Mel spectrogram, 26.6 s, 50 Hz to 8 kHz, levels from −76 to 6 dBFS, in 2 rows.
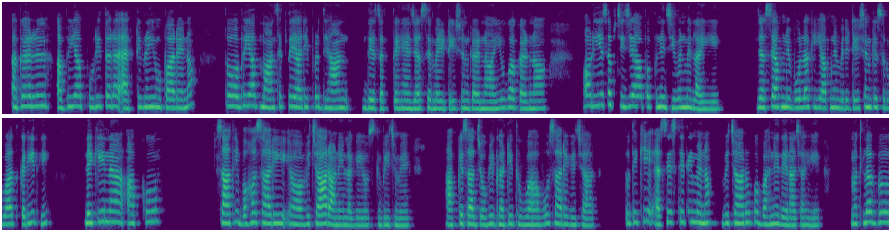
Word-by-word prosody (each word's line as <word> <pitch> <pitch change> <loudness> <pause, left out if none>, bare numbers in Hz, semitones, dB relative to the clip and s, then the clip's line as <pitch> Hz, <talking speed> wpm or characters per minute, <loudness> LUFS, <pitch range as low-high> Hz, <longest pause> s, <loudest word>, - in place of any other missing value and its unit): अगर 265 +2 +1 0.3
अभी 255 +4 +1
आप 265 0 -2
पूरी 245 +1 -2
तरह 265 -4 +4
एक्टिव 210 +4 -2
नहीं 250 +1 +2
हो 240 - +1
पा 225 -1 +4
रहे 220 0 0
हैं 220 - -1
न 300 - -5 0.5
तो 275 -1 -1
अभी 270 +2 -1
आप 270 - -7
मानसिक 235 +1 +1
तैयारी 245 -2 +1
पर 255 - -2
ध्यान 220 +1 +1 0.3
दे 215 -1 +2
सकते 205 0 -3
हैं 205 -1 0
जैसे 200 +2 0
मेडिटेशन 205 +1 -2
करना, 200 -1 +1
योगा 225 +4 -1
करना 205 +1 0 0.6
और 280 - -1
ये 285 +1 -1
सब 310 +1 +1
चीज़ें 260 +1 0
आप 265 0 -1
अपने 255 0 +1
जीवन 230 +1 0
में 240 - +3
लाइए। 190 -1 -1 0.6
जैसे 235 +1 +2
आपने 245 -1 +3
बोला 235 +1 +1
कि 235 - -2
आपने 225 +2 +1
मेडिटेशन 220 +2 -1
की 240 - 0
शुरुआत 220 -1 0
करी 240 +5 +2
थी, 250 +1 -6 0.5
लेकिन 275 +3 +3
आपको 270 +1 0 0.9
साथ 240 -1 +7
ही 270 - -4
बहुत 255 +3 +1
सारी 240 -1 +3
अ, 215 -2 +1
विचार 225 +1 +5
आने 195 -1 +3
लगे 190 0 -3
उस 190 +1 -2
बीच 195 0 -4
में 185 0 -3 0.6
आपके 200 +3 +1
साथ 215 0 +5
जो 200 - 0
भी 220 +2 0
घटित 215 +2 -1
हुआ 200 -1 +1
वो 230 - -2
सारे 225 -3 +1
विचार 195 -2 -3 0.5
तो 245 - -1
देखिए 265 +3 -3
ऐसी 265 +6 0
स्थिति 275 0 -3
में 260 -2 +2
न 250 +1 +3 0.2
विचारों 240 +1 +2
को 270 - -3
बहने 220 0 +1
देना 190 -2 +1
चाहिए, 190 0 -4 0.5
मतलब 245 +2 +1
230 Hz, 180 wpm, -23 LUFS, 205-250 Hz, 0.9 s, साथ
